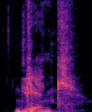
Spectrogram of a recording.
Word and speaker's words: Genk: Genk.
